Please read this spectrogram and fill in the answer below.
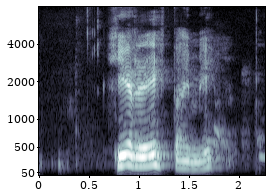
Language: Icelandic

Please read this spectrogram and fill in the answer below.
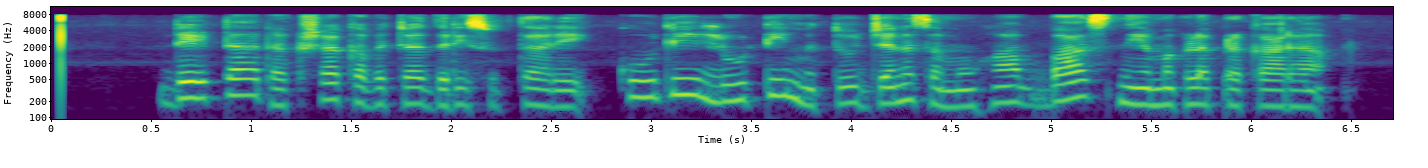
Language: Kannada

